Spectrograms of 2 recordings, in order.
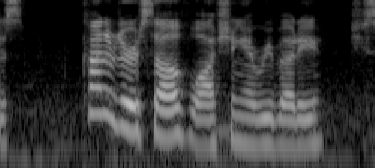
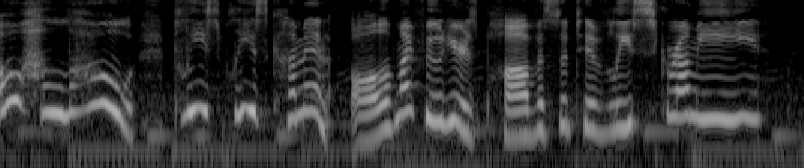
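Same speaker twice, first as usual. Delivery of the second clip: very high, bubbly, cheery, welcoming voice; 12 semitones higher than usual. Game master voicing a halfling greeting the arriving players, cheerful female halfling voice. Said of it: "very cheerful".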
